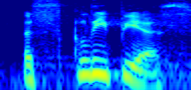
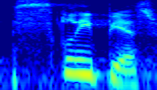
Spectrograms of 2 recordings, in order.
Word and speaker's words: Asclepius: Let me see if I'm saying it right. Asclepius. Yeah, there it is. Asclepius.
